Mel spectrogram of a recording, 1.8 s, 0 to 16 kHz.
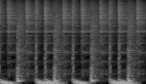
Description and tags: punkrock beat 130 bpm
loop, Maschine, 130, drumloop, beat, bpm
